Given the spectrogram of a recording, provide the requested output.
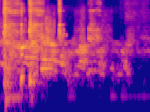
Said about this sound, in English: All right. Cough break. Oh, cough break number two.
